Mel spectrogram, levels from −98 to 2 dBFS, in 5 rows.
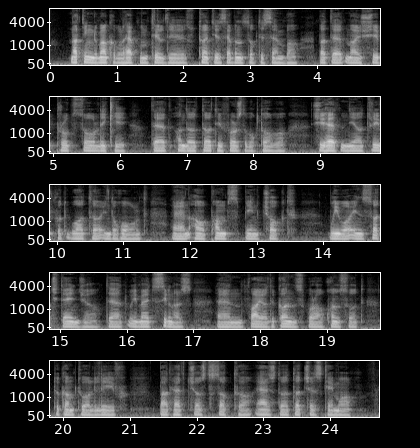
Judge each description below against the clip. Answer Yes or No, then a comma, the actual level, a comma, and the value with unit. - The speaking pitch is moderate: No, very low, 90 Hz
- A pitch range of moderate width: No, narrow, 1.8 semitones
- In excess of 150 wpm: Yes, average, 160 wpm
